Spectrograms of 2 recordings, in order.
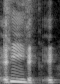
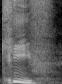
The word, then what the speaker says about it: Keef: First of all, his name is Keef. Keef. Keef. And when I saw that, I was like, why would they do that? Not Keith. Keef.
